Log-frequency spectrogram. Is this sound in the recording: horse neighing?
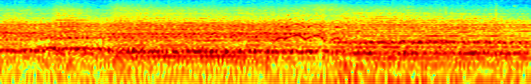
yes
